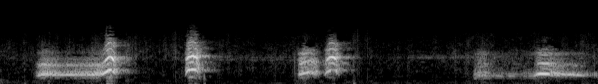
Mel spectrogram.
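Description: An old female dog barks and whimpers in a string of about five drawn-out, whiny yelps with short pauses between them. No one talks.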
